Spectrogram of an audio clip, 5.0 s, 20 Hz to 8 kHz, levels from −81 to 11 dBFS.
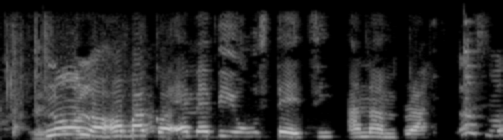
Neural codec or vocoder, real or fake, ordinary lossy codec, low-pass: none; real; AAC, 48 kbps; 7.2 kHz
